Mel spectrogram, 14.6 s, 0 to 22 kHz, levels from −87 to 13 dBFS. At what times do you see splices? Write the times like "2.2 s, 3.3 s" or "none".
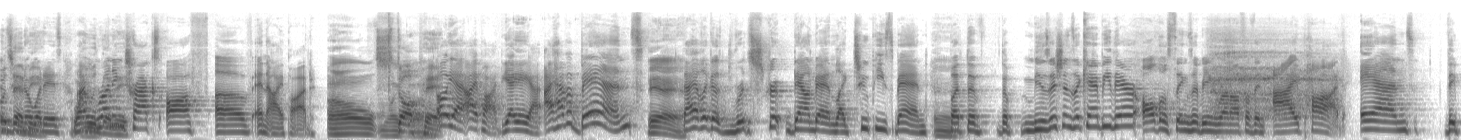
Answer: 13.4 s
